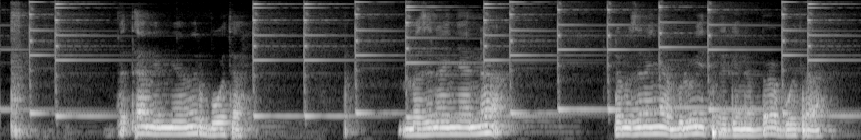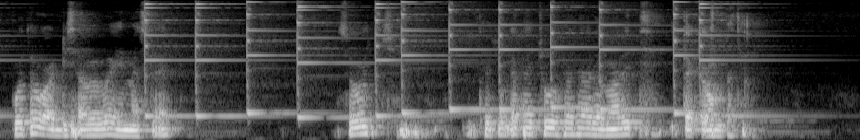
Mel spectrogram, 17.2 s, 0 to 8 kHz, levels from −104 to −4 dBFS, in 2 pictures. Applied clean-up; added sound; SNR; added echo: none; Doorbell; 14 dB; reverberation time 0.5 s.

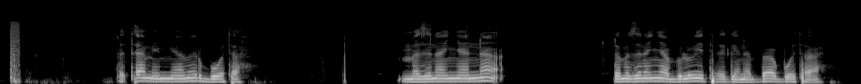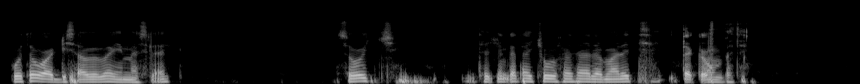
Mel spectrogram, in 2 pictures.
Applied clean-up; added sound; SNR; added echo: none; none; none; none.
